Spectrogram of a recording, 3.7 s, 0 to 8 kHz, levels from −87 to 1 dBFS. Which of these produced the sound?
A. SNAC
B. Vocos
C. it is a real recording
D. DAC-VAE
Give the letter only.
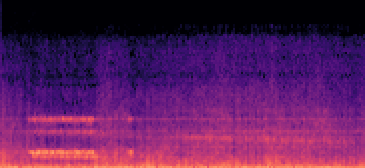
B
